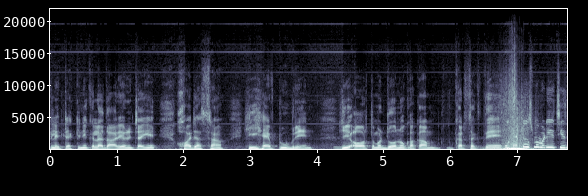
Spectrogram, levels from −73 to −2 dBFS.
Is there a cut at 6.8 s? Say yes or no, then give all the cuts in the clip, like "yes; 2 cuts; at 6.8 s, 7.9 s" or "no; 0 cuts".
yes; 1 cut; at 6.8 s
